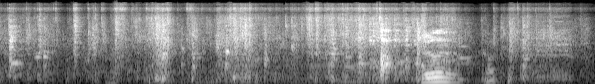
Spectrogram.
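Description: Metal gas cartridges clinking together and their plastic shrink-wrap crinkling as one is pulled out of the pack. A short vocal sound comes about three seconds in.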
